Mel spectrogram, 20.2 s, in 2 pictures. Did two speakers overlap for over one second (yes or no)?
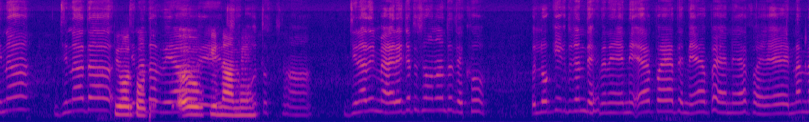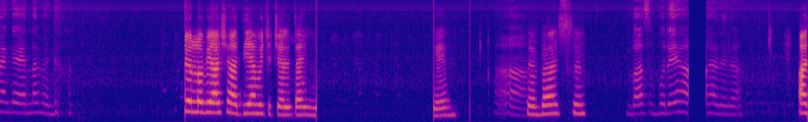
yes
